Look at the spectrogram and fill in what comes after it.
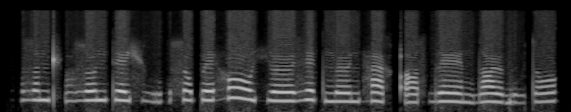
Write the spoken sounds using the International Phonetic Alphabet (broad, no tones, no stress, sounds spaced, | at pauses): zˤ œ n t͡ʃʼ ɔ̤ zˤ u n t ɛ ɕ ṳ | s ɔ p ɛ h ɔː ç œː z ɛ t ŋ œː n h a x qʼ ɔː sˤ d j ɛː n dˤ œː ɡ w ṳ t ɔ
